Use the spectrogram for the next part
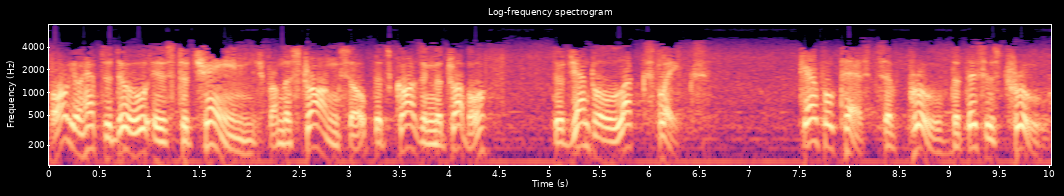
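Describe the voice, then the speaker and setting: Animated American radio announcer, tinny vintage sound. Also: male voice, medium pitch, measured pace. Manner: polished, emphatic salesman delivery. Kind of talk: scripted 1940s radio advertising announcement. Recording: tinny, faintly noisy 1940s radio recording.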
